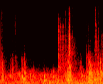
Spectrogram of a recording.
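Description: A door handle clicks as a door is opened.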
